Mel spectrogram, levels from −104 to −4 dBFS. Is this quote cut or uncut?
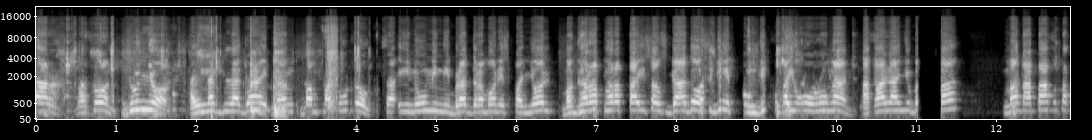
cut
